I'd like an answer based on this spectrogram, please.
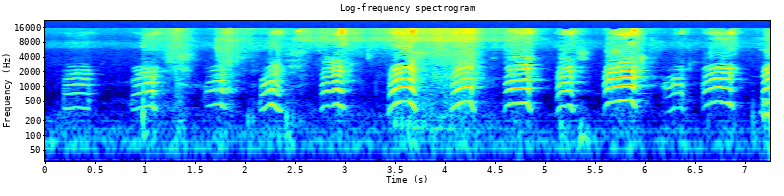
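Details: A one-day-old singleton puppy named Max, a German shepherd and Siberian husky mix, gives a steady series of short harmonic squeals, each rising then falling, about two per second, indoors in a small quiet room.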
